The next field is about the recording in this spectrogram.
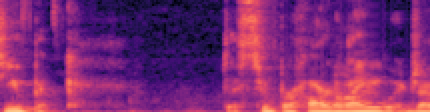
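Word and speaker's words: Yup'ik: holly stanton's play and let's see if i can pronounce it right yet i didn't pronounce it right it's yupik the super hard language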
